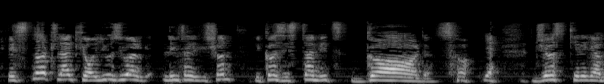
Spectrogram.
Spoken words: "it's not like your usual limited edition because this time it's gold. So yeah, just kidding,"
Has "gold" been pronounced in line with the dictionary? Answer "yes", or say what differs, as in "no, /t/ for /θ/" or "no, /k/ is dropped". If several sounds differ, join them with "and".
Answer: no, /l/ is dropped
